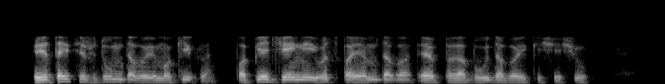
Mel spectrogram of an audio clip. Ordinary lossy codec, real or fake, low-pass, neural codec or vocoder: Opus, 16 kbps; real; 3.6 kHz; none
